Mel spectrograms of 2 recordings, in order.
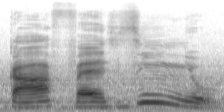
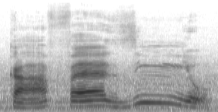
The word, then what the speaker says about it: cafezinho: Aqui tem um exemplo. Cafezinho. Ó, de novo. Cafezinho. É uma escadinha, ok? Depois do que a tônica aqui é o zin, a sílaba zin. E o fé é a subtônica. Então vai fazer uma escadinha. Como a primeira sílaba é átona, a gente faz uma subidinha. Então é cafezinho.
